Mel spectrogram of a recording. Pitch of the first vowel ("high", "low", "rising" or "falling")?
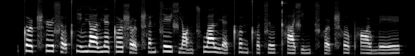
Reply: high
